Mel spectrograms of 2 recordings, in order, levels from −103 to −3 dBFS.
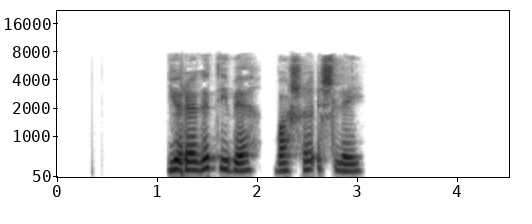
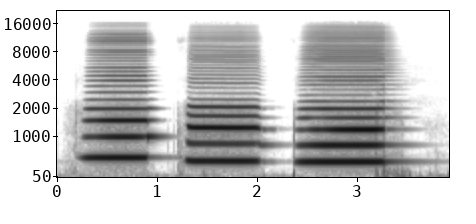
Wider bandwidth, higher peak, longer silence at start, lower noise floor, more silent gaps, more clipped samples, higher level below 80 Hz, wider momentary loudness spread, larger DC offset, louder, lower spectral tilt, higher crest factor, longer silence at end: second, 7.8 kHz vs 15 kHz; about the same, -2 dBFS vs -4 dBFS; first, 1.1 s vs 0.25 s; first, under -90 dBFS vs -48 dBFS; first, 2.04-2.16 s vs none; neither; about the same, -56 dBFS vs -58 dBFS; second, 8 LU vs 12 LU; neither; second, -17 LUFS vs -12 LUFS; first, -5 dB/octave vs -2 dB/octave; first, 18 dB vs 10 dB; first, 1.5 s vs 0.55 s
